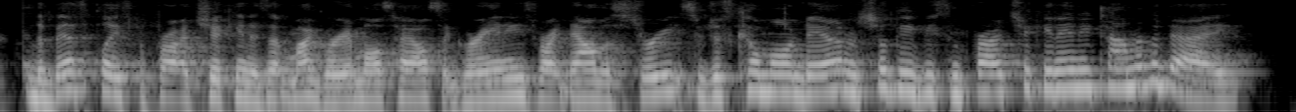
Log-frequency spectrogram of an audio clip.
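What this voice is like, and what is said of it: Put-on Southern American accent. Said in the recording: “you can do a bunch of different accents. Okay. So you got Southern ... Like Southern.”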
